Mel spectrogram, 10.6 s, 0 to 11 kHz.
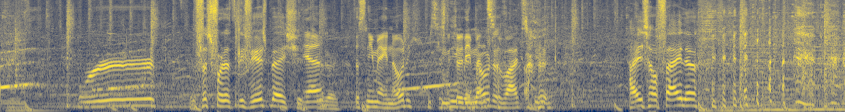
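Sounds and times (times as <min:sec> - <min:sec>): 
ambulance siren wailing past: 0:00.0 - 0:00.8, 0:04.9 - 0:06.3
speech: 0:01.0 - 0:01.6, 0:02.4 - 0:07.0, 0:07.8 - 0:10.3
laughter: 0:05.5 - 0:07.4, 0:08.7 - 0:10.5.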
